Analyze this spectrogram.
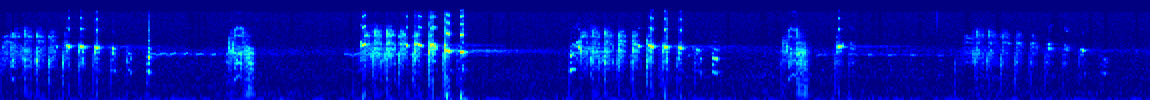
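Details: Bald eagles at their Big Bear, California nest during incubation, the pair exchanging vocals as the female lands: bursts of fast, high, stuttering chitters alternating with short sharp yelps, close to the nest camera.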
